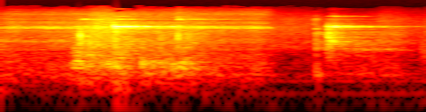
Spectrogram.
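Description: Metal footpeg extender brackets and a hex key clinking and rattling as they are picked up off a workbench. There is a longer clatter with a high metallic ring, then a second short clink.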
